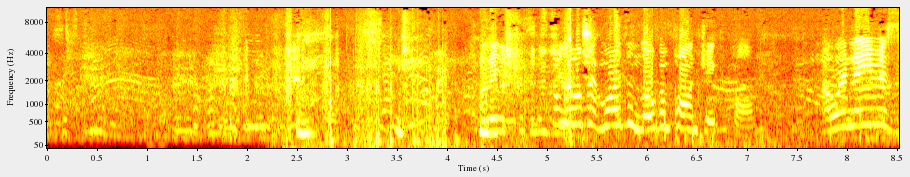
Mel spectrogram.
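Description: Young boys talk and laugh close by, outdoors.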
